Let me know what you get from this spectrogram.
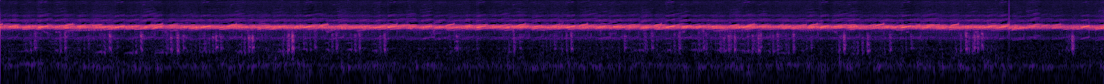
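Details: Swamp chorus in New Hampshire in early April, where countless spring peepers give high, piping peeps that merge into a constant shrill drone. Short, hoarse clucking wood frog calls break through repeatedly in the background.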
